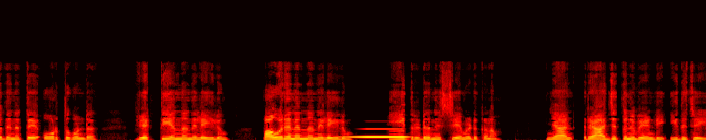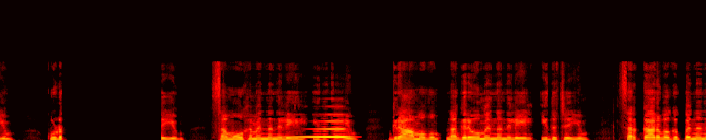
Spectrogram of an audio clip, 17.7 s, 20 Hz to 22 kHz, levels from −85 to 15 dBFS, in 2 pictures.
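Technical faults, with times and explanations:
Throughout: HE-AAC compression, likely. The treble is gritty and metallic with heavy codec damage and nothing above 12.3 kHz, because the upper band is rebuilt by copying lower bands upward rather than coded. The damage fits a very low bitrate around 16 kbps.
4.17–5.22 s and 12.22–13.35 s: loudspeaker feedback squeal. A single 609 Hz tone swells over roughly 0.4 to 0.7 seconds and sits about 10 dB above the speech. The microphone was picking up its own loudspeaker, and the loop gain exceeded one at that frequency.
9.59–10.85 s: audio dropout to silence. The speech cuts out for 1.26 s into complete silence with no room tone. The input was likely lost while recording continued, so whatever was said in that gap is gone.
15.70–15.73 s: pre-echo. A short hiss spreads 22 ms ahead of a sharp attack, softening its onset. The codec spread its quantisation noise across the whole transform block, so noise sized for the loud attack also filled the quiet moment before it.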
